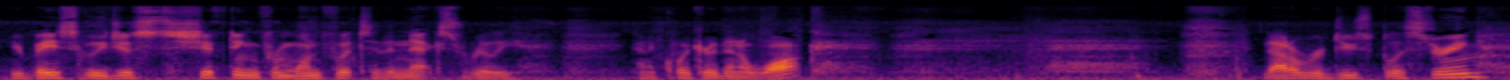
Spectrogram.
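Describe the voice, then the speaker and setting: A man vlogging hiking tips while walking a trail outdoors, relaxed and a bit profane, talking between breaths. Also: medium pitch, a little hiss or hum. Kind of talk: casual talk while hiking. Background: crickets and insects.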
